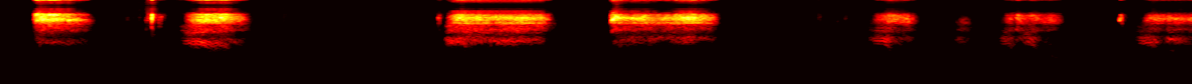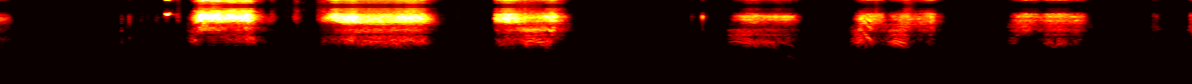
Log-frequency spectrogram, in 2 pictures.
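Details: Visitor at a satin bowerbird's bower, calling with a long run of grating, buzzy bursts, roughly one a second for twelve seconds. The loudest, longest notes come near the middle, against an otherwise silent background.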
